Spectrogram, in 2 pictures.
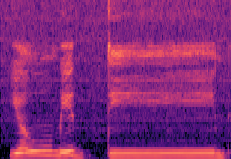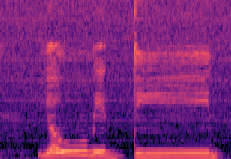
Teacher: الف اور لام دونوں کے اوپر کوئی حرکت نہیں ہے، دونوں کو نہیں پڑھا جائے گا. دال کو جمع اور سختی سے بھی پڑھیں گے کیونکہ یہ مشدد حرف ہے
